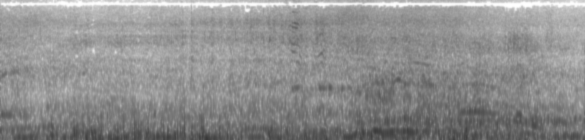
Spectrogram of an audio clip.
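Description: Jet ski (personal watercraft) engine running at speed across open water, a steady rumbling drone mixed with wind noise on the microphone.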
